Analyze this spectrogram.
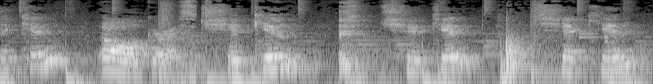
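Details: Woman with self-reported Tourette syndrome, repeated word vocal tics while cooking; vocal tics (Tourette syndrome)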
